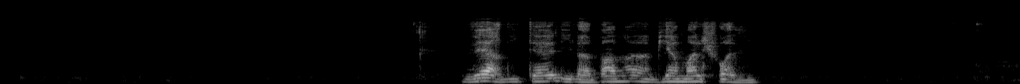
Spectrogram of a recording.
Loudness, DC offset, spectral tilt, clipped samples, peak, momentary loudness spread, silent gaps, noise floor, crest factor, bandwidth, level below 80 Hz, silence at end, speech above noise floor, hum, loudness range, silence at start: -32 LUFS; under 0.1%; -4.5 dB/octave; under 0.1%; -10 dBFS; 24 LU; none; -75 dBFS; 26 dB; 9.4 kHz; -78 dBFS; 0.4 s; 43 dB; none; 7 LU; 4.2 s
